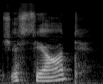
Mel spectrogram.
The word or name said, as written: ch'isyaat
